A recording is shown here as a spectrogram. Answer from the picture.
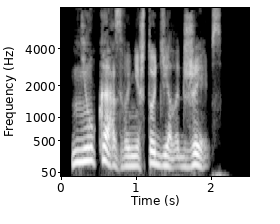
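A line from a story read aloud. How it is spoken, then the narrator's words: Contemptuous snort, old woman. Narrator (Russian): фыркнула старуха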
